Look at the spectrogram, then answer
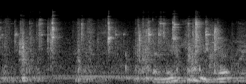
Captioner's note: footsteps crunching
